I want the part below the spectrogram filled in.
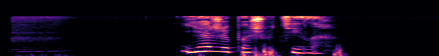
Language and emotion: Russian, neutral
